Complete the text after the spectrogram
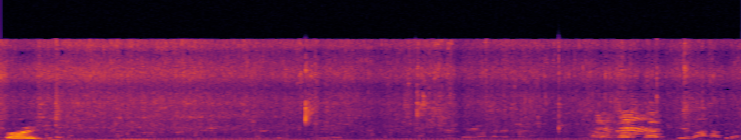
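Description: Feet slosh and wade through shallow flowing water.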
